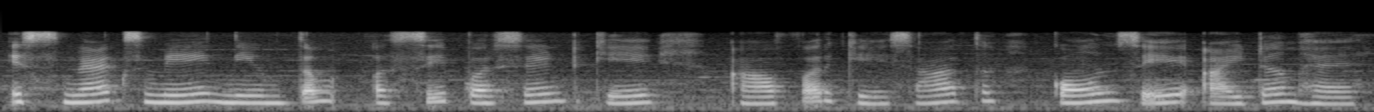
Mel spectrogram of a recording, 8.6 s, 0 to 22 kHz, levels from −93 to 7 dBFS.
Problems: constant background noise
